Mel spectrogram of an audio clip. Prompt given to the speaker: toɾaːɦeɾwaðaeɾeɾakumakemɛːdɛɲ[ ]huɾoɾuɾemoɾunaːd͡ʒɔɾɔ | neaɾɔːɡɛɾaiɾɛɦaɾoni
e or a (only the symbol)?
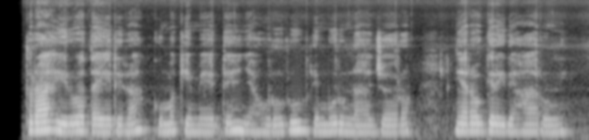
a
